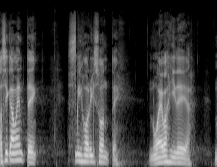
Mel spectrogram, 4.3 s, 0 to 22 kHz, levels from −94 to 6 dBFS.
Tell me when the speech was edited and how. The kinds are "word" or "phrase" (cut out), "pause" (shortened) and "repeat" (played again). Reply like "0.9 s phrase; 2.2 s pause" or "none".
1.5 s word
